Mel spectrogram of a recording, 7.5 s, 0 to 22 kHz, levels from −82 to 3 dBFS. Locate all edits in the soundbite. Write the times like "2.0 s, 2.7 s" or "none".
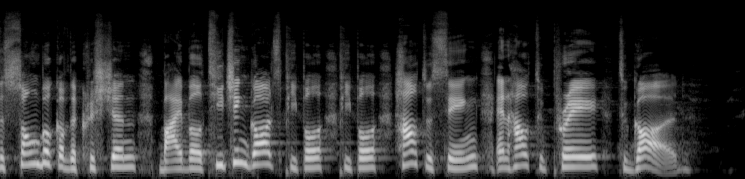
3.4 s

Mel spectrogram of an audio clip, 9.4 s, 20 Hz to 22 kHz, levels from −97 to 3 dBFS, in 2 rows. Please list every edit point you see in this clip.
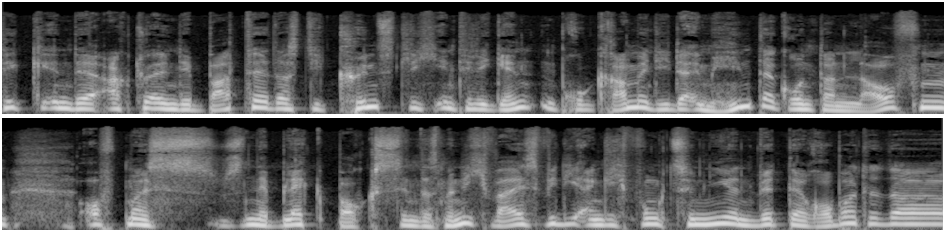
none

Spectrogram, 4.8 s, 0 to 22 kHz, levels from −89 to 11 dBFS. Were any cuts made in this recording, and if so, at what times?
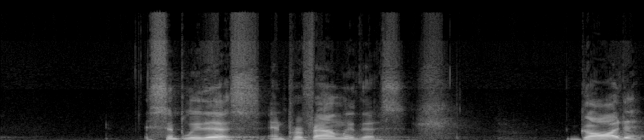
none

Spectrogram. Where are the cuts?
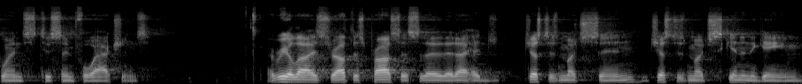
2.6 s

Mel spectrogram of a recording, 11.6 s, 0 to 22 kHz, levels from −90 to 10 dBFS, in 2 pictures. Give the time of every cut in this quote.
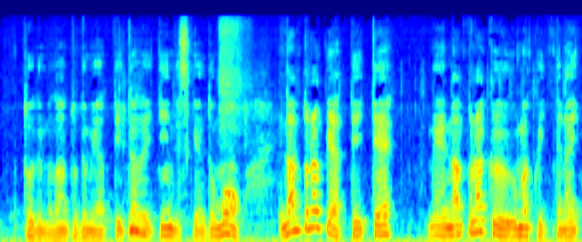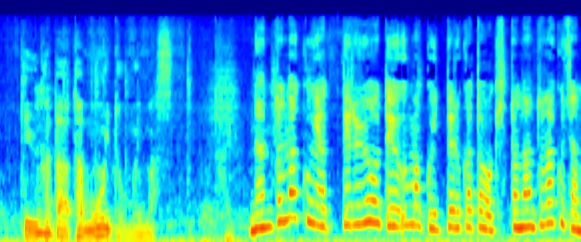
2.8 s

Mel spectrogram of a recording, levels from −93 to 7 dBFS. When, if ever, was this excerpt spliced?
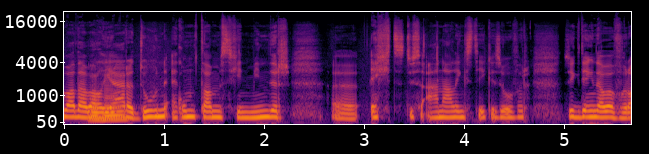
1.1 s

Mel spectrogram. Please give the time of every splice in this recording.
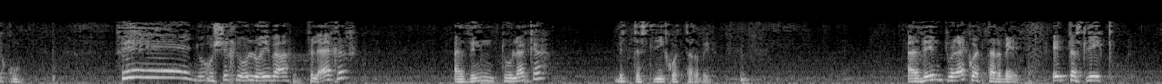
9.7 s

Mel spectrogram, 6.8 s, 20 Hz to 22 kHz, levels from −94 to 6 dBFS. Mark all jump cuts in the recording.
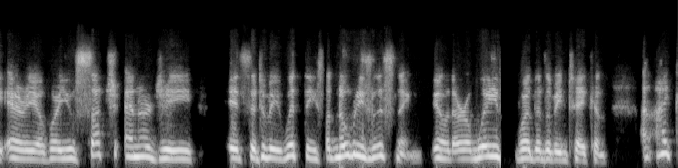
2.6 s, 3.2 s, 5.0 s, 5.4 s

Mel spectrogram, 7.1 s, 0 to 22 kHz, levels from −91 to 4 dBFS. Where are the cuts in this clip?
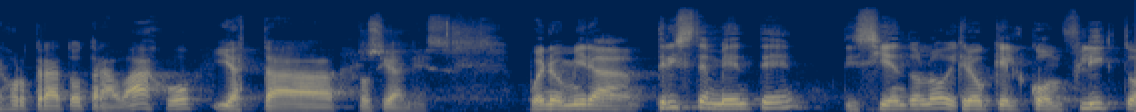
1.3 s, 2.2 s, 4.1 s, 6.0 s

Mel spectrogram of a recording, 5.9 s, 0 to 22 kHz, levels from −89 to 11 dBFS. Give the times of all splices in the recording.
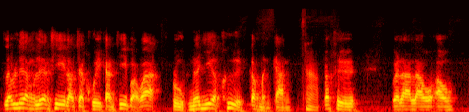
none

